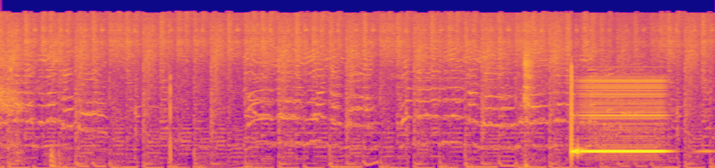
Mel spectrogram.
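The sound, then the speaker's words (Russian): Music plays for several seconds, then a loud, steady telephone dial tone cuts in near the end, holding for about a second before stopping. “А тут... телефон еще набирать надо.”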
